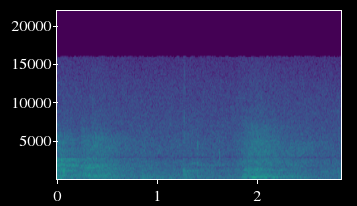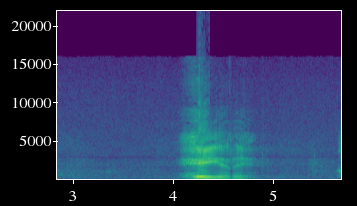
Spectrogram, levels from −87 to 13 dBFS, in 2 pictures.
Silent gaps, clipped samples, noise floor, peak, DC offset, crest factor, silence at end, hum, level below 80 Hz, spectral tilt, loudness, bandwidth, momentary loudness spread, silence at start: none; under 0.1%; -45 dBFS; 0 dBFS; under 0.1%; 22 dB; 0 s; none; -56 dBFS; -2.5 dB/octave; -13 LUFS; 16.5 kHz; 30 LU; 0 s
